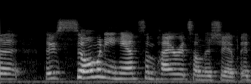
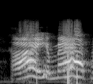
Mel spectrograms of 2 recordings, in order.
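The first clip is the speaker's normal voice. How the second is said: much louder, higher pirate exclamation; hearty pirate cry; 6 semitones higher, 16 dB louder than usual. Acted. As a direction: bellow it like a pirate captain. GM voices excited pirate captain.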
